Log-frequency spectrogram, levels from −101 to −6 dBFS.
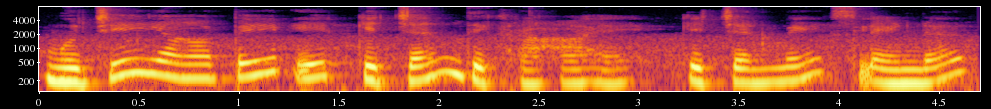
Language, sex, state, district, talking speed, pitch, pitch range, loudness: Hindi, female, Maharashtra, Mumbai Suburban, 155 wpm, 205 Hz, 185-245 Hz, -15 LUFS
